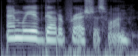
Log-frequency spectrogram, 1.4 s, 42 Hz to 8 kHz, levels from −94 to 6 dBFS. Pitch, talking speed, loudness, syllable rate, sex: 210 Hz, 305 wpm, -18 LUFS, 7.1 syllables/s, female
